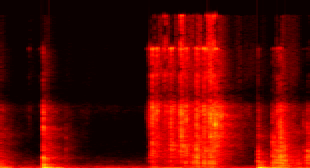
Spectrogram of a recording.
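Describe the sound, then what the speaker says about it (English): A deck of oracle cards is shuffled by hand in three quick riffling bursts separated by short pauses, close and crisp with no talking. "I'm gonna shuffle it real good"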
